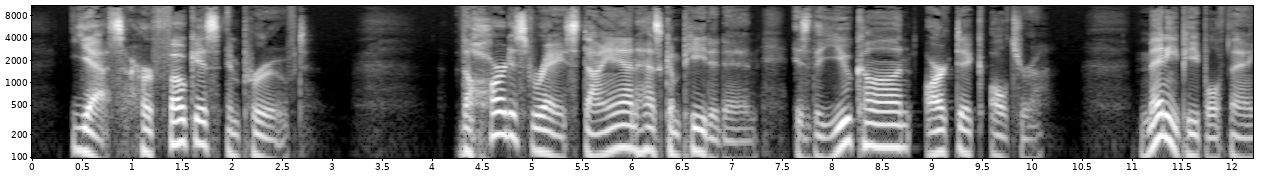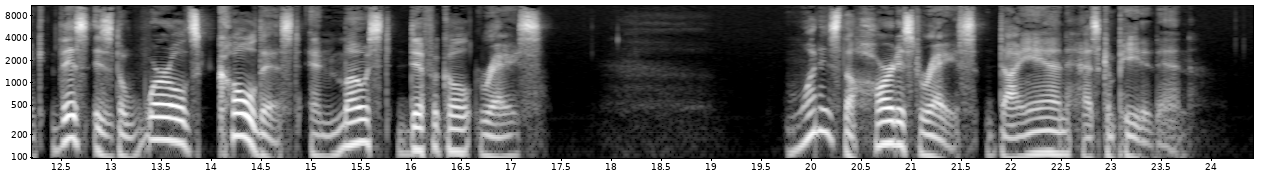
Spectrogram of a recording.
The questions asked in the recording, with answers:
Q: What is the hardest race Diane has competed in?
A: The hardest race Diane has competed in is the Yukon Arctic Ultra.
